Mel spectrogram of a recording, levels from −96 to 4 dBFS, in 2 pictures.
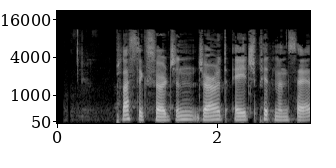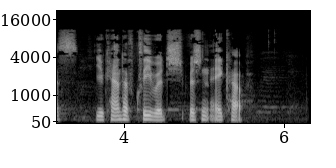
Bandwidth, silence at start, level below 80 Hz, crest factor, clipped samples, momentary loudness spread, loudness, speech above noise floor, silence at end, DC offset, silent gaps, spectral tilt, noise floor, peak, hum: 11.5 kHz; 0.75 s; -64 dBFS; 22 dB; under 0.1%; 7 LU; -27 LUFS; 39 dB; 0.85 s; under 0.1%; none; -4 dB/octave; -66 dBFS; -6 dBFS; none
